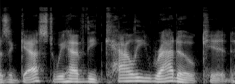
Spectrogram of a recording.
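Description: With an unremarkable speaking voice, a man talks fairly slowly at a medium pitch with ordinary pitch variation. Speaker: podcast host. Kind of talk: casual chat.

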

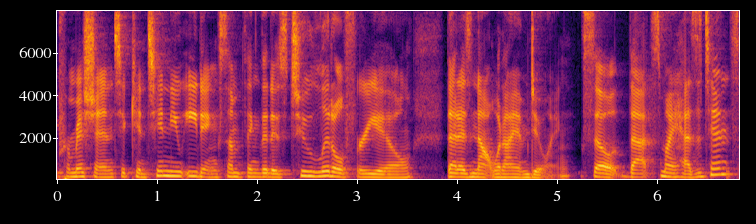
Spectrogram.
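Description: A woman is speaking. Her tone is bright and sharp. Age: 30s. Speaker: nutritional therapist and podcast co-host. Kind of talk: casual chat with health advice.

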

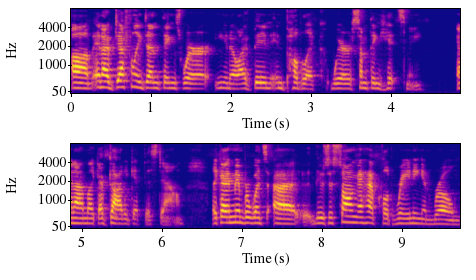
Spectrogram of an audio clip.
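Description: A woman's medium-pitched voice with an American accent, at a fairly quick pace and with fairly even intonation, on a very clean recording with a silent background. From Alabama. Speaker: actress and singer-songwriter. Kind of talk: casual chat.

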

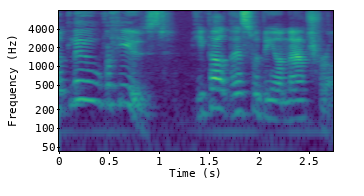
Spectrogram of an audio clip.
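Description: A man with an Irish accent speaks in a bright, sharp tone, his pitch swinging very widely, with vocal fry. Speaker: storyteller. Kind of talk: folklore storytelling. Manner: animated, wry, conversational storyteller's delivery.

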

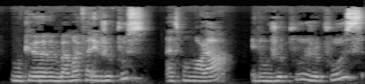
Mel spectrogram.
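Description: A woman's somewhat breathy voice sits at a medium pitch with ordinary pitch variation. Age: 30s. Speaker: mother. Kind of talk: casual chat.

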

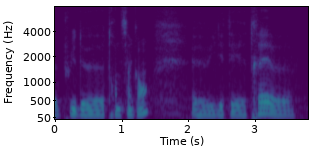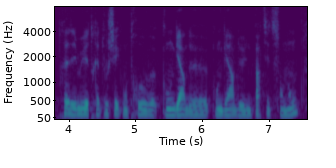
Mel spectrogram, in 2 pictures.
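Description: Here a man speaks at a medium pitch in a dark, mellow tone. His delivery is fairly slow, with monotone, flat intonation. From Burgundy, France. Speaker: restaurant and deli founder. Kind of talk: interview.

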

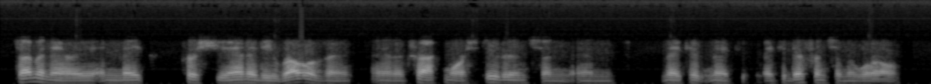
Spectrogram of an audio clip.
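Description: A man with an ordinary speaking voice and an American accent talks at a fairly quick pace and a fairly low pitch, with fairly even intonation. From Arizona, US. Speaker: Islamic college president. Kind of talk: interview. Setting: phone call.

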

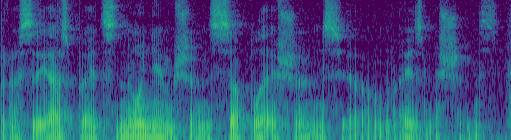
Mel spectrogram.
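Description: A man speaks with vocal fry and a dark, mellow tone, his pitch varying in an ordinary way. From Latvia, Kurzeme (Kuldīga). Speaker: pastor and military chaplain. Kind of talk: interview. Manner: hesitant, many fillers.

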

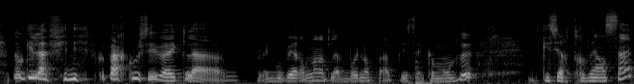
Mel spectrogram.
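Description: Speaking at a fairly quick pace with long, frequent pauses, a woman with a fairly low pitch and vocal fry moves through very wide pitch swings. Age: 70s. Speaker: building caretaker. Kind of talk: casual chat. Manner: halting.

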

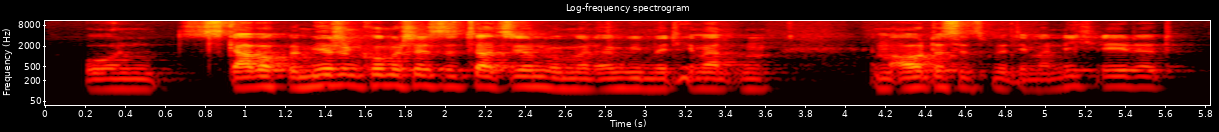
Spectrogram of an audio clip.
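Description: A man's medium-pitched voice at a very fast pace, fairly even in intonation, with big swings in loudness and audible room echo. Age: 20s. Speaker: hitchhiker. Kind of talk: casual interview.

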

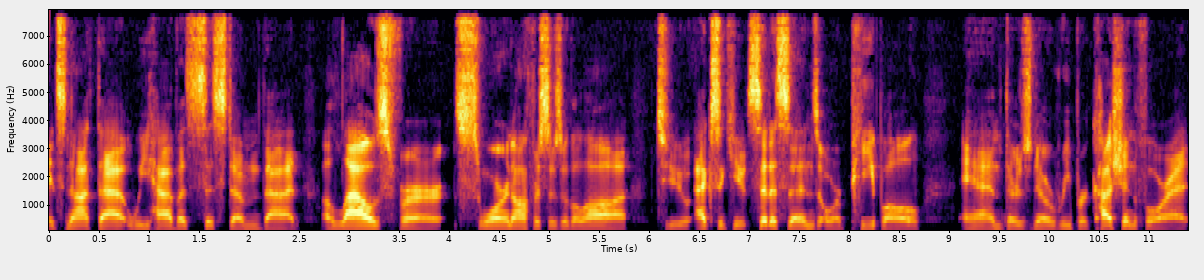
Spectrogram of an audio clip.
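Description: Recorded very cleanly against a silent background, a man with a fairly low pitch speaks in a normal speaking voice. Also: fairly slow pace. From Texas (Dallas). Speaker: podcast guest. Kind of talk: casual chat.

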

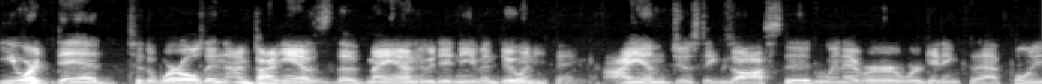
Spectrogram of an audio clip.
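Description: A man with an American accent and an ordinary speaking voice talks at a fairly quick pace with hardly any pauses, at a medium pitch with ordinary pitch variation. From United States. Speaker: podcast co-host. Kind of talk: casual chat.

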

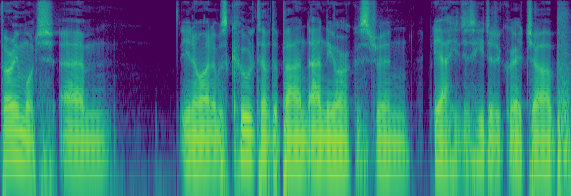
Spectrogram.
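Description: A man with a Cork accent talks at a very fast pace in a very deep, low voice with a dark, mellow tone. His intonation is monotone and flat, on a very clean recording with a silent background. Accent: Cork Irish. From Ireland, Cork. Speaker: singer-songwriter. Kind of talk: casual chat. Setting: at home.

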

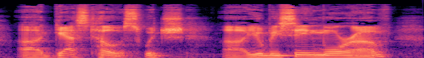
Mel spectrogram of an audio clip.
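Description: A man with an American accent talks at a fairly quick pace in a normal speaking voice, medium in pitch with ordinary pitch variation. The recording is very clean, with a silent background. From Southern California. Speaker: podcast host. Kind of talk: show intro; interview. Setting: outdoors at golf event.

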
